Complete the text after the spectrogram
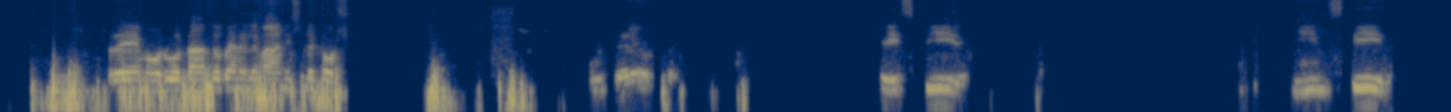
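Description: An older man speaks and counts aloud close by, outdoors, with pauses between words.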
